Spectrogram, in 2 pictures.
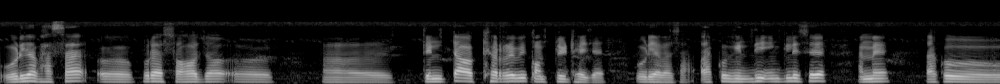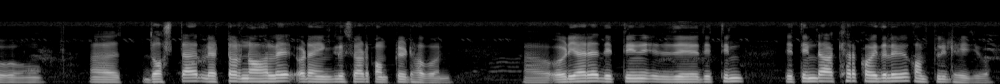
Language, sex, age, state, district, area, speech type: Odia, male, 18-30, Odisha, Kendrapara, urban, spontaneous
